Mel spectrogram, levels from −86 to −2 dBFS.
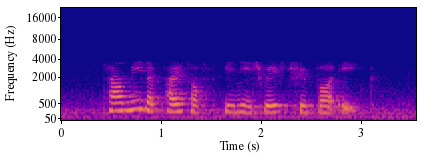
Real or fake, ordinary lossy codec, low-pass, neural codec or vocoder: real; none; 3.6 kHz; none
